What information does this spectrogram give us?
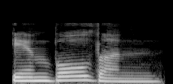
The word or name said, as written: imbolden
